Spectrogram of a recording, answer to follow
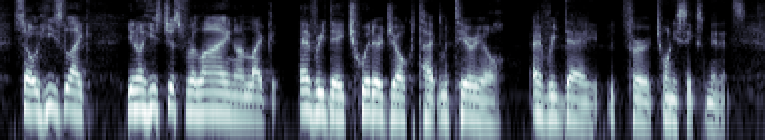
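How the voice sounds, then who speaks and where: In a New York accent, a man of medium pitch speaks at a moderate pace, with ordinary pitch variation and very even loudness. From New York (Flushing, Queens), schooled in Ireland. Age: 30s. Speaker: comedian. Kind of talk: casual chat.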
